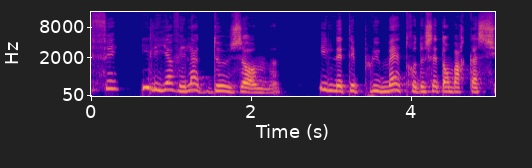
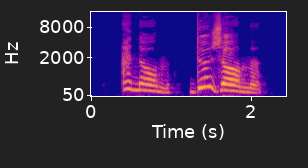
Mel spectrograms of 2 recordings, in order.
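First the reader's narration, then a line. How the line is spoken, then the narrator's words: Exclaimed. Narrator (French): s'écria Partridge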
